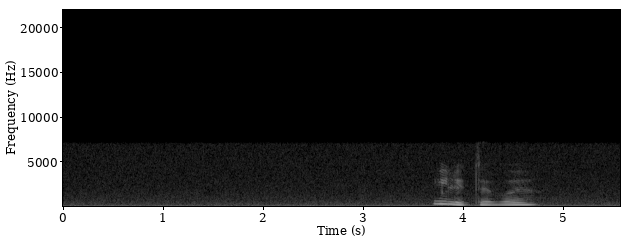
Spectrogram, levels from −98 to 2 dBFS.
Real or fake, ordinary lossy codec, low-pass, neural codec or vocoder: real; none; 7.2 kHz; none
